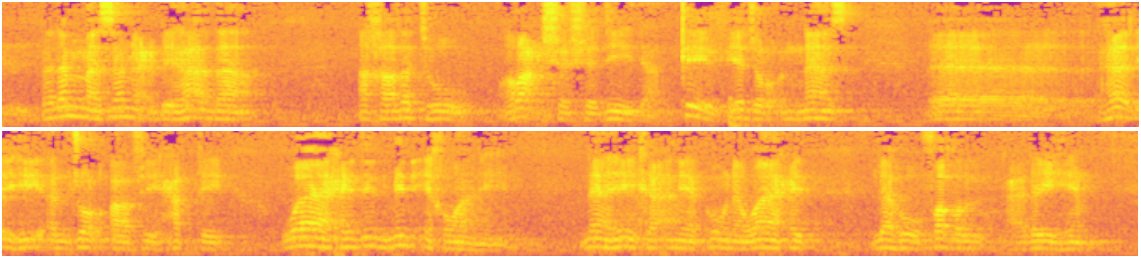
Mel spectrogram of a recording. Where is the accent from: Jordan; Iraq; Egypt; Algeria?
Algeria; عندنا في الجزائر ما على كل حال هؤلاء ليسوا بشيء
